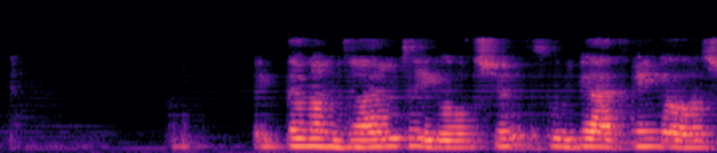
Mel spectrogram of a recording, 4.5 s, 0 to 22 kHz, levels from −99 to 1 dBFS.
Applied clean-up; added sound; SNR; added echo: neural mask model DeepFilterNet 3.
